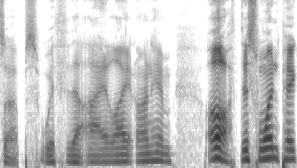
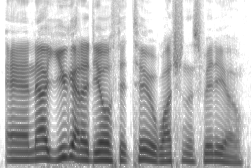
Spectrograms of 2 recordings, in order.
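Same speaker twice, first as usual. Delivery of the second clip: ordinary talk, nothing marked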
